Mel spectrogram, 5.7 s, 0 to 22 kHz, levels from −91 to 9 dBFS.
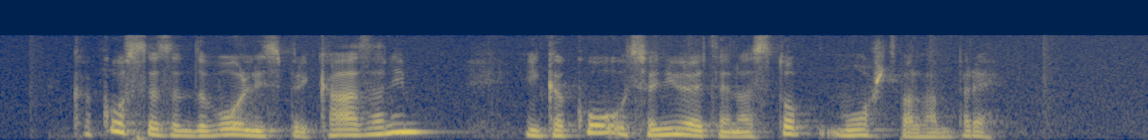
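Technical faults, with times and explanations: No technical faults can be heard in this speech clip. It has passed through a call's microphone processing, so the lowest bass is trimmed and nothing is heard above 8 kHz, which is expected for that path.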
